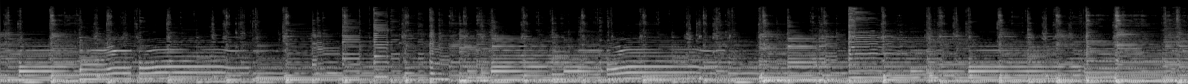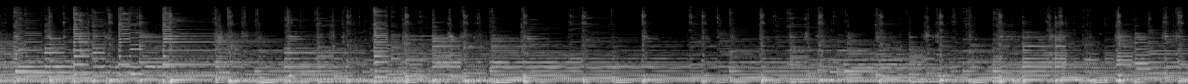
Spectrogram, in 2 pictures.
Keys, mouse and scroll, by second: 0.8 Tab, 1.5 z, 2.0 Tab, 2.2 z, 2.7 z, 3.3 z, 6.8-7.9 middle drag, 13.3-17.0 middle drag, 17.3-19.5 middle drag, 22.8 ctrl+Tab.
